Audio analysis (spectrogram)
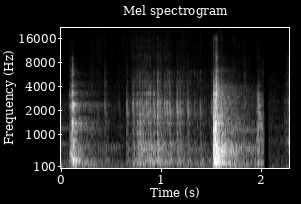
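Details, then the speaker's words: Chery Tiggo 7 Pro at 30,000 km, front left, car on the ground being rocked: rubbery creaks and squeaks in bursts from the rear bushing of the front control arm working its way out. "Задний саленбвок переднего рычага. Как вы видите, он стремится вылезть. Вот я его поправил. Вот он ушёл и сдаёт и сдаёт мерзкий скри."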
